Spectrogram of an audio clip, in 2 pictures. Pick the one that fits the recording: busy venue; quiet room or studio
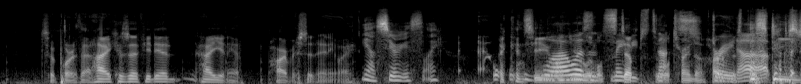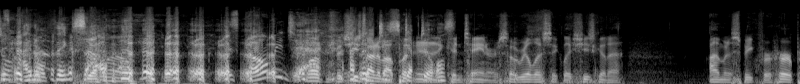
busy venue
